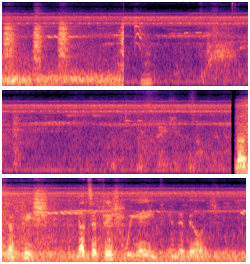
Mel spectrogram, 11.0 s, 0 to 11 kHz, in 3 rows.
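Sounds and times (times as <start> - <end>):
pulsing chirp: 0.0 - 3.1, 7.2 - 11.0
insect chorus: 0.0 - 11.0
low rumble: 7.2 - 11.0.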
